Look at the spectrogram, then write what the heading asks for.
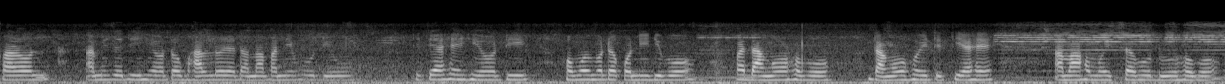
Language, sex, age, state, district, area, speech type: Assamese, female, 60+, Assam, Dibrugarh, rural, spontaneous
